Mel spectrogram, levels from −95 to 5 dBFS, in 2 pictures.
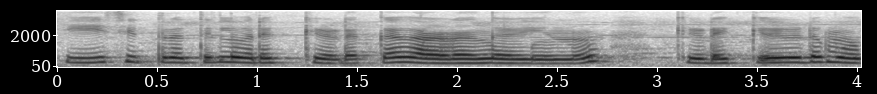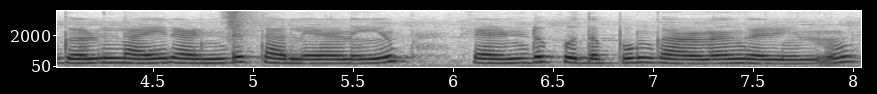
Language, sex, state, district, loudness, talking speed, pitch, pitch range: Malayalam, female, Kerala, Kasaragod, -14 LUFS, 105 wpm, 230 Hz, 220-255 Hz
